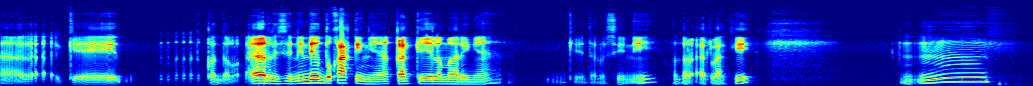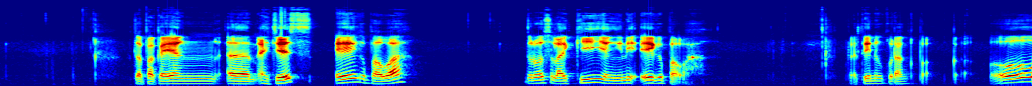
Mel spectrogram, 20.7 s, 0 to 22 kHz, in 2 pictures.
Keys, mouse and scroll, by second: 0.1 ctrl+r, 1.2 ctrl+r, 1.8 middle click, 2.2 ctrl+r, 6.3 ctrl+r, 8.0 middle click, 9.1 click, 10.2 click, 10.8 right click, 11.5 click, 12.2 right click, 12.6 shift+right click, 14.2 e, 16.0 right click, 16.3 shift+right click, 16.7 e, 18.6 Tab, 18.9 shift+middle click, 19.5 middle click, 19.8 Tab, 20.1 middle click, 20.4 scroll down 1.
